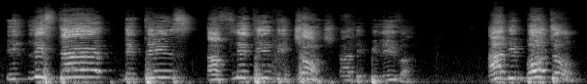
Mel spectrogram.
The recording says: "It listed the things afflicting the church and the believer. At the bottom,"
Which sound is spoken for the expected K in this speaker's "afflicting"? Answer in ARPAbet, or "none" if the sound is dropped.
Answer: none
